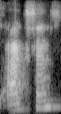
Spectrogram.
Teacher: Some words have silent letters, and here, for example, if we have the word accent, the plural is accents. The T is not there in pronunciation.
